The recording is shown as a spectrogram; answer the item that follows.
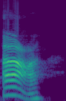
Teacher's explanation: یہ عین گلے کے درمیان سے عین کو نکالنا ہے، عین کو زور لگا کر نکالیں گے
